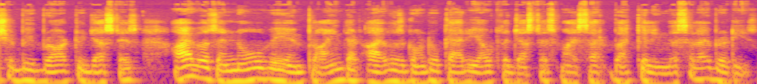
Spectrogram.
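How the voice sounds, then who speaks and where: Against a very clean recording with a silent background, a man speaks at a moderate pace with hardly any pauses. His medium-pitched voice is dark, mellow and somewhat breathy, with ordinary pitch variation. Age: 70s. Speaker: YouTube commentator. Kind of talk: monologue commentary.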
